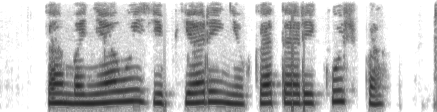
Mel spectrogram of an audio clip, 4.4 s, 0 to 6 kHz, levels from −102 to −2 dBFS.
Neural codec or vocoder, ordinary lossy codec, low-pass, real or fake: none; Opus, 64 kbps; 5.4 kHz; real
